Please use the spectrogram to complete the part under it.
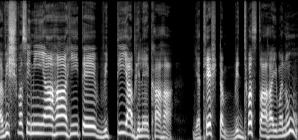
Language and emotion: Sanskrit, angry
